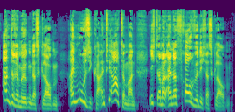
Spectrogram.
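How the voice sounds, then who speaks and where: A man putting on a shrill gossiping concierge woman. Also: wildly swooping pitch, a little fast, no echo, studio quality, heavily acted. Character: nosy chattering middle-aged female concierge. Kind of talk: radio book reading.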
